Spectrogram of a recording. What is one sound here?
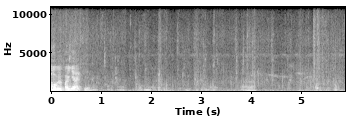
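Small piglets squeal and grunt close by.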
